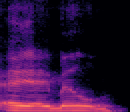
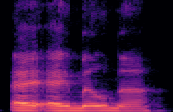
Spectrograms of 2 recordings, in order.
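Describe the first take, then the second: First: The surname is one syllable with no 'er'. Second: The surname ends with an extra 'er' syllable. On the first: This is how people in the UK say it. The speaker calls it right. "We say A A Milne" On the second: This is how a Dutch speaker says it. The speaker calls it wrong. "she said that in a Dutch way"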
